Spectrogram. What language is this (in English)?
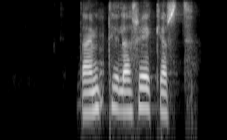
Icelandic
